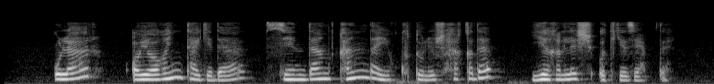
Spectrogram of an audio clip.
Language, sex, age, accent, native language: Uzbek, female, 18-24, Toshkent viloyati, Uzbek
